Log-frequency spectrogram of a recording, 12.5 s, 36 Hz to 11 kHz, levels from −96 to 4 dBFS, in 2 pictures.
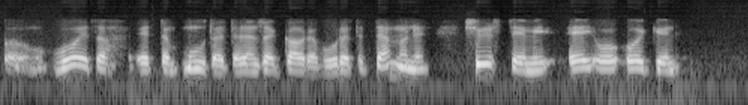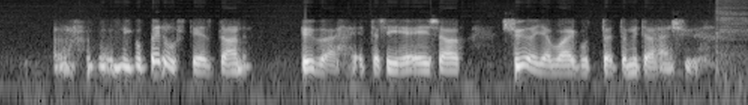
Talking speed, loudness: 120 wpm, -19 LUFS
